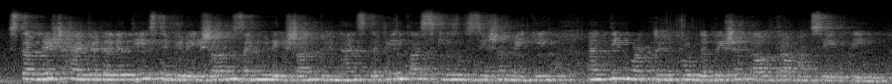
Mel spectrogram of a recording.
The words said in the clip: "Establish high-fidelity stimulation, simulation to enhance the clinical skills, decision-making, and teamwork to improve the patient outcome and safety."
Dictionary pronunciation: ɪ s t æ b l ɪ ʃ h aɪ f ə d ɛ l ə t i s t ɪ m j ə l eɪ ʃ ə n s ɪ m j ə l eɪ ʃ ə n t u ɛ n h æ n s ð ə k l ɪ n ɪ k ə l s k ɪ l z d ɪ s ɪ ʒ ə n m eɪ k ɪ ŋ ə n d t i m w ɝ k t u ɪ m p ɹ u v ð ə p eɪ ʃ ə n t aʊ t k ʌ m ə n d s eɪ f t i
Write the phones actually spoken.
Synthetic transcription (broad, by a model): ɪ s t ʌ b l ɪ ʃ h aɪ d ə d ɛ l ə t i s t ɪ m j ə l eɪ ʃ ə n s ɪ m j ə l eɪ ʃ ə n t u ɛ n h æ n s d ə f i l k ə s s k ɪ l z d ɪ s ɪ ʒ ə n m eɪ k ɪ ŋ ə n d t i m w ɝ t t u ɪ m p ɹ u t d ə p eɪ ʃ ə n t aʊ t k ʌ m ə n s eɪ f t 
